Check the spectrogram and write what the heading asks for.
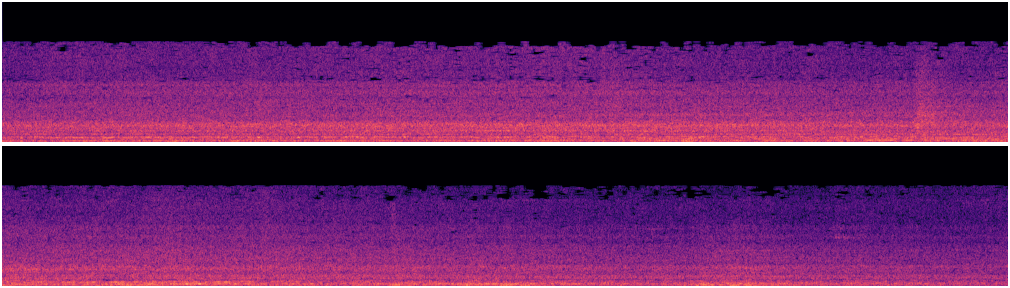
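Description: Subway train pulling out of an underground station behind platform screen doors: a steady rumble with a motor whine that rises slowly in pitch as it gathers speed, easing off near the end.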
